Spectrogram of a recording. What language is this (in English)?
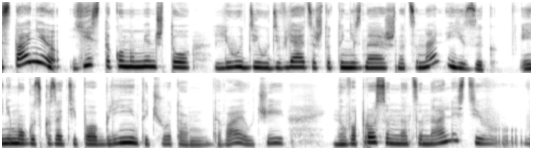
Russian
